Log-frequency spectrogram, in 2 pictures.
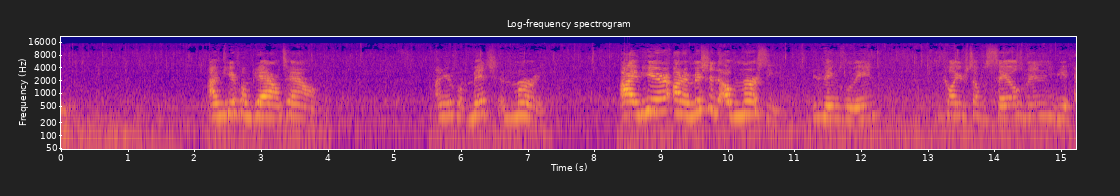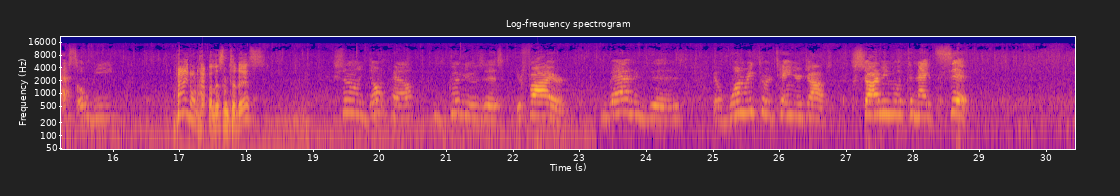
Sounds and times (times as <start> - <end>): Narration, monologue: 0.0 - 4.2, 5.5 - 28.9.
